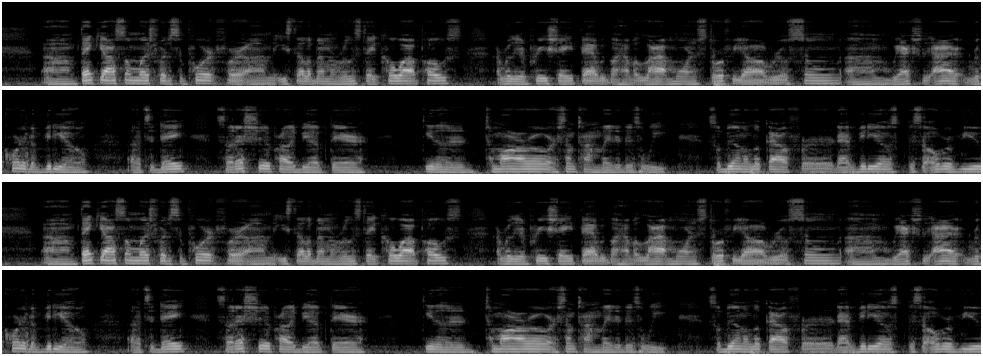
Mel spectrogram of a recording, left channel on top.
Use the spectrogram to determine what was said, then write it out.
Thank y'all so much for the support for the East Alabama Real Estate Co-op post. I really appreciate that. We're gonna have a lot more in store for y'all real soon. I recorded a video today, so that should probably be up there either tomorrow or sometime later this week. So be on the lookout for that video. It's a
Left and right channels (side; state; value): both; identical; correlation 1.00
